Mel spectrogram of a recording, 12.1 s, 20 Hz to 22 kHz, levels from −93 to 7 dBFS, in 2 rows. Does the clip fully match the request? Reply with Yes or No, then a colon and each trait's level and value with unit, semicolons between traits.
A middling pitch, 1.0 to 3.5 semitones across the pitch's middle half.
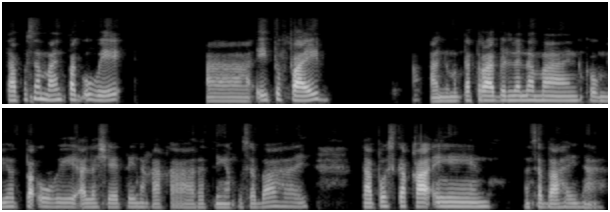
Yes: medium, 165 Hz; average, 2.8 semitones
